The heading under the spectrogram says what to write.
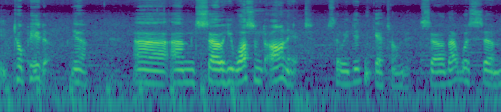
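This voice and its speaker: A woman's medium-pitched voice with vocal fry at a fairly slow pace. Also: ordinary pitch variation, big swings in loudness. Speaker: family elder sharing memories. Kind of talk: family oral history interview. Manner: halting.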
